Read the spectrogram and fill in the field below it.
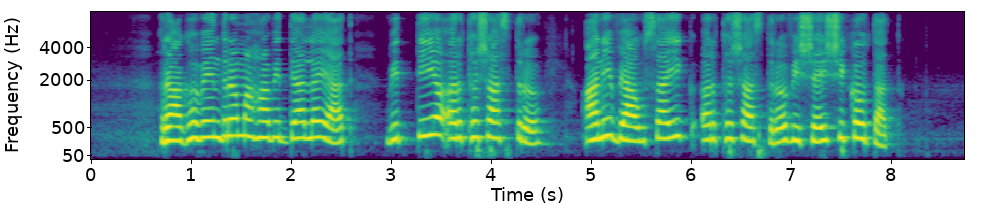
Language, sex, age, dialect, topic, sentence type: Marathi, female, 31-35, Standard Marathi, banking, statement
